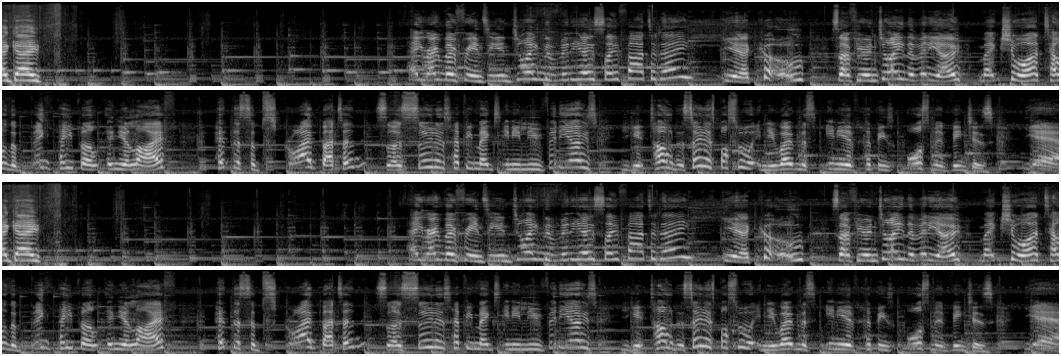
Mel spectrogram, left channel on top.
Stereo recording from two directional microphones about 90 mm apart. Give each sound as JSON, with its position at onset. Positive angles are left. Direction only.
{"t": 0.0, "sound": "speech", "side_deg": -10}
{"t": 4.0, "sound": "speech", "side_deg": 30}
